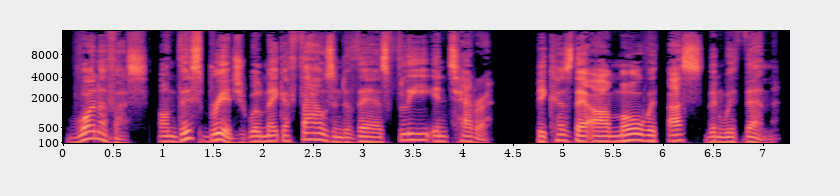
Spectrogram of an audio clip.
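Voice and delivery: mildly impassioned exhortation; earnest rant. A narrator's reading. Believer rallying his doubting friend on the bridge, fervent. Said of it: "watched his friend ranting".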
